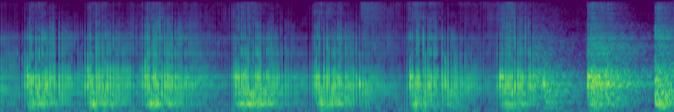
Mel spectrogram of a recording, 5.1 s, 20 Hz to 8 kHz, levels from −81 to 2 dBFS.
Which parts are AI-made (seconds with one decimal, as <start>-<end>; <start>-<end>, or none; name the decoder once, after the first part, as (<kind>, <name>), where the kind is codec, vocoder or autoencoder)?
0.0-4.0 (vocoder, BigVGAN v2)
